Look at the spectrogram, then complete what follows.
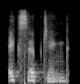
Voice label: "excepting", Indian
